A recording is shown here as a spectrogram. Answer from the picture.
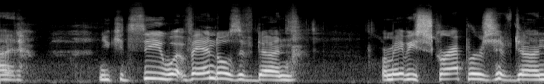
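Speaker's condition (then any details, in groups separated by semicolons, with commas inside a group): No condition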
